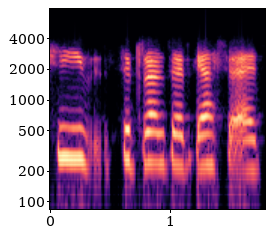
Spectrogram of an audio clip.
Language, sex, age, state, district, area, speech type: Kashmiri, female, 30-45, Jammu and Kashmir, Kulgam, rural, conversation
